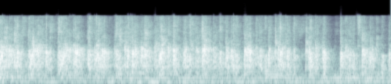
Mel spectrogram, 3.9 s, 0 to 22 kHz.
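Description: Audience at the XI Premios Escriduende 2024 award ceremony in the Casino de la Gran Vía, Madrid, gives a dense, steady round of close applause that runs continuously without any talk.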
